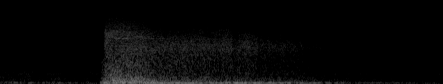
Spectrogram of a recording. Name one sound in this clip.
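A deep whoosh rushes in and fades away.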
